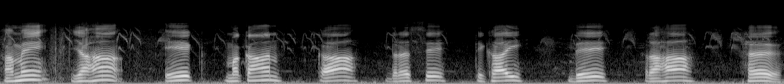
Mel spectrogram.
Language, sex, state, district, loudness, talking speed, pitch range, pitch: Hindi, male, Rajasthan, Jaipur, -15 LUFS, 75 wpm, 145-185 Hz, 160 Hz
